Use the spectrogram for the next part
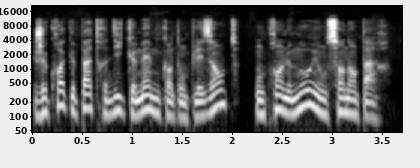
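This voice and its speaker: Emphatic preacher man, dark mellow voice. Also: mid-range voice, expressive, moderate pace, no room sound. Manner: emphatic, addresses the audience directly. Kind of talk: sermon.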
